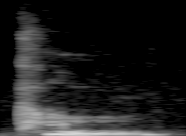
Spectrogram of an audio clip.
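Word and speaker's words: tam: And then you become red Tara, and we'll do that through sounding her seed syllable tum.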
